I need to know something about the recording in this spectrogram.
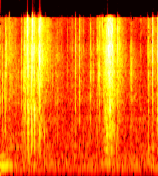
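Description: Clear plastic bag around a squishy toy crinkling as it is handled, in two short bursts.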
